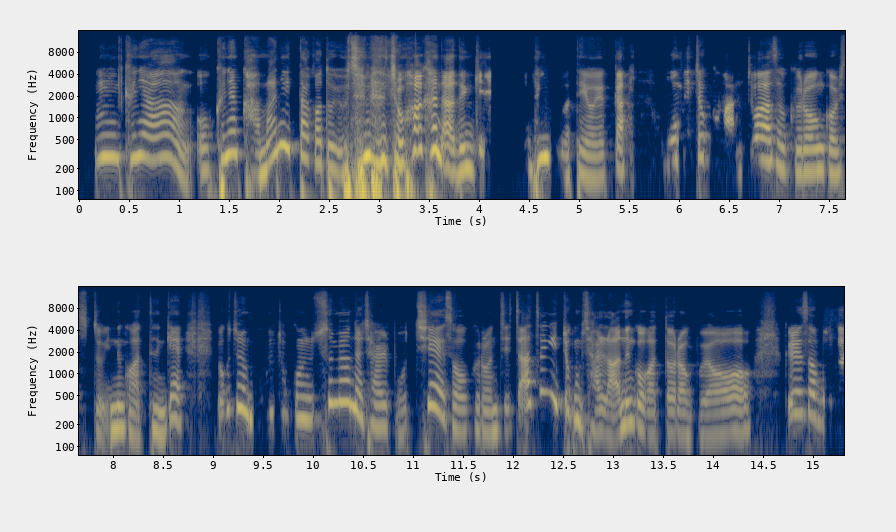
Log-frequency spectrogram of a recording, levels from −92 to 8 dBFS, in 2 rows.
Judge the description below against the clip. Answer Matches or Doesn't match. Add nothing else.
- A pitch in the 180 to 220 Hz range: Doesn't match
